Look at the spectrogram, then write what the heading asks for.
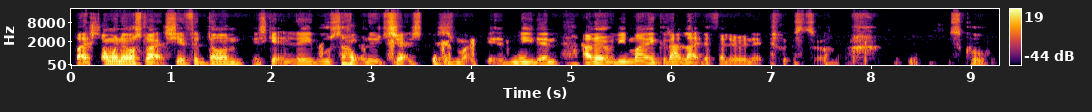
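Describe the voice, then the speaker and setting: A British man in his thirties in a heated debate, speaking in halting, insistent, repetitive bursts with sweary slang. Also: lowish voice, no room sound, rough recording. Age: 30s.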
